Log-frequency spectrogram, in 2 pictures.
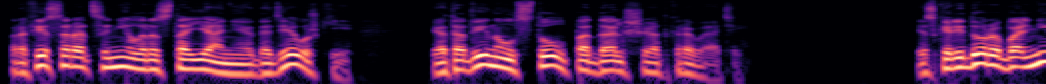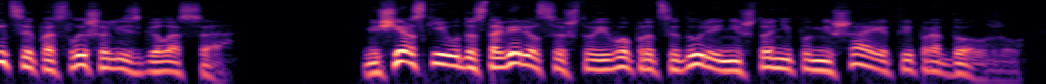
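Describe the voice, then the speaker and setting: A man narrating a story in an expressive, scripted audiobook reading. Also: mid-range voice, fairly quick, no echo, studio quality.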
